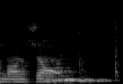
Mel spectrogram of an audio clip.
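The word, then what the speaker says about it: mangeons: नू मॉन, वाला, नू मॉन्जों, मॉन्जों।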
